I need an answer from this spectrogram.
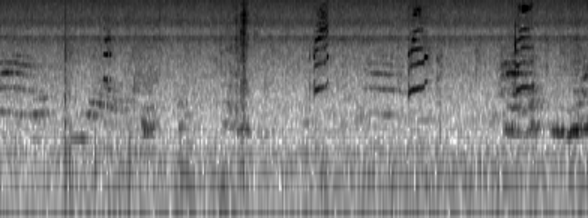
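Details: Abyssinian kittens, twenty days old, from a first litter exploring their playpen; faint high thin mews, several short rising cries scattered through a quiet room.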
